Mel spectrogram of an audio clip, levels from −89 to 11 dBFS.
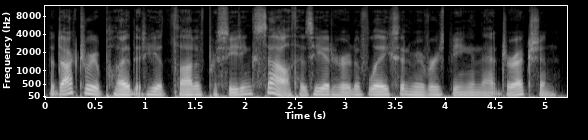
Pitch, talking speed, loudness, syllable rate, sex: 105 Hz, 255 wpm, -18 LUFS, 5.9 syllables/s, male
